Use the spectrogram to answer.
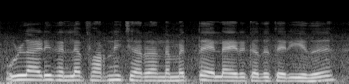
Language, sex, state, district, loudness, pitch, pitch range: Tamil, female, Tamil Nadu, Kanyakumari, -13 LUFS, 185 Hz, 170-200 Hz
